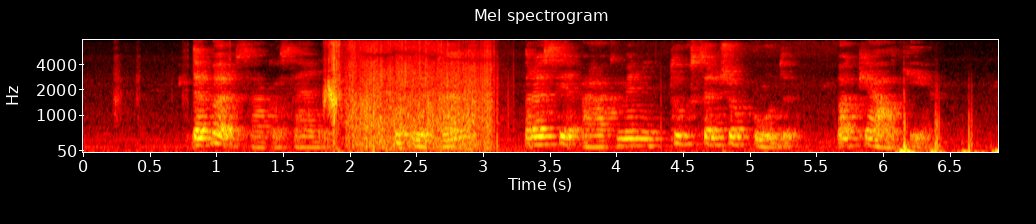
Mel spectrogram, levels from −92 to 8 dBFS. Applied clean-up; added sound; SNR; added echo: none; Fire; 4 dB; reverberation time 0.3 s.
